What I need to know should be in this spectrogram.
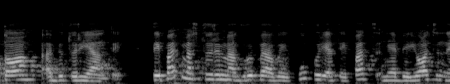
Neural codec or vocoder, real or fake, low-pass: none; real; 7.2 kHz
